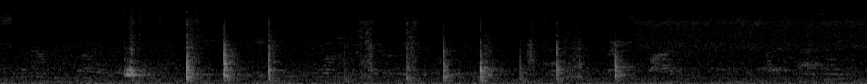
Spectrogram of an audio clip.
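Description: A spatula knocking and scraping in a nonstick frying pan while diced red bell pepper is stirred into melted butter: a string of sharp knocks over the first six seconds, then a steady sizzle of the butter and peppers frying.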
